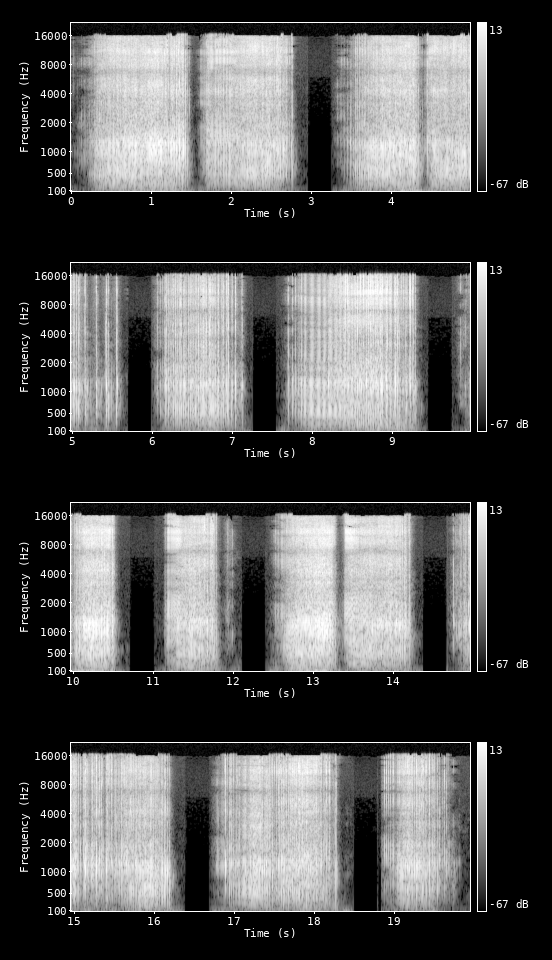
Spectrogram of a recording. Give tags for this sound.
bending
creak
creaking
friction
leather

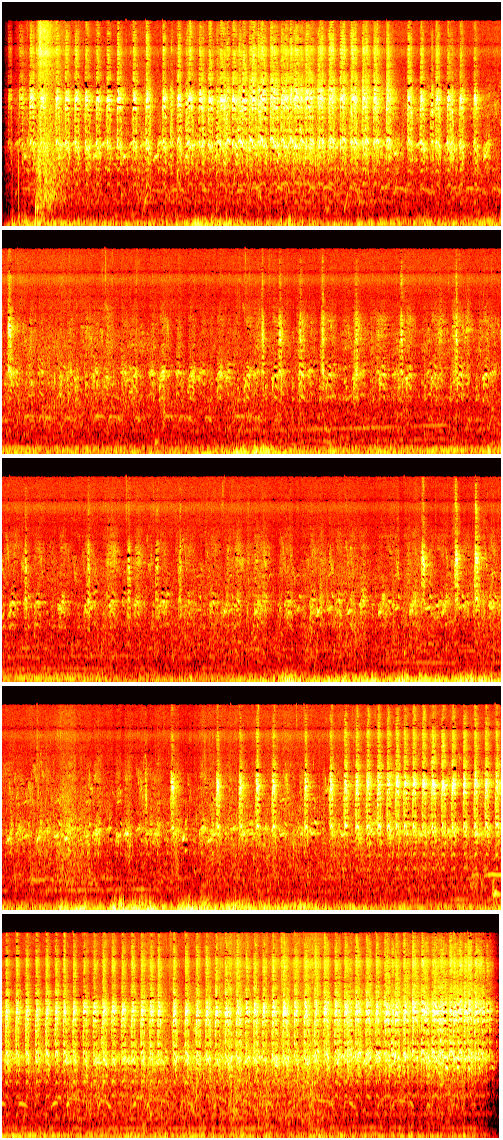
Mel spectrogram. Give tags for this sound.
animals
birds
field-recording
hippo
hippopotamus
zoo

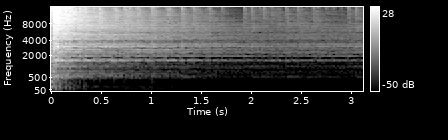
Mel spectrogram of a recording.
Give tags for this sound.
1-shot
cymbal
hi-hat
multisample
velocity

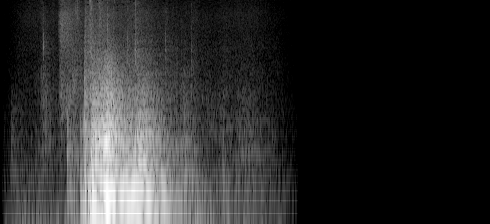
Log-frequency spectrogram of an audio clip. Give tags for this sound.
floor
chair
Panska
CZ
furniture
food
eating
drinking
drink
wood
Czech
canteen
Pansk

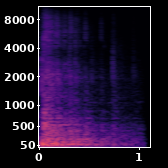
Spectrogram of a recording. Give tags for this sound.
glass
smash
window

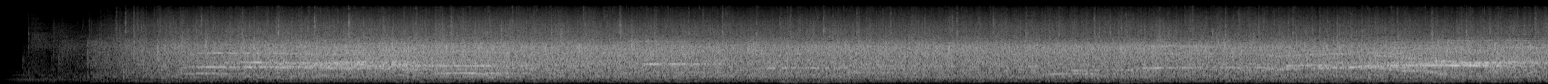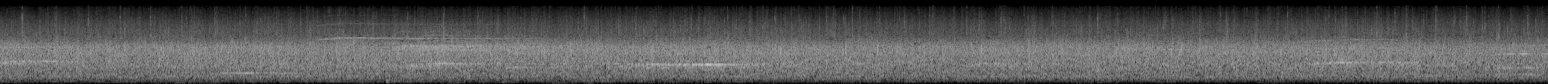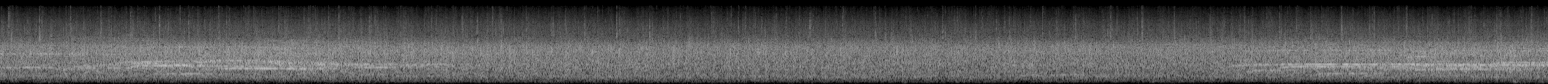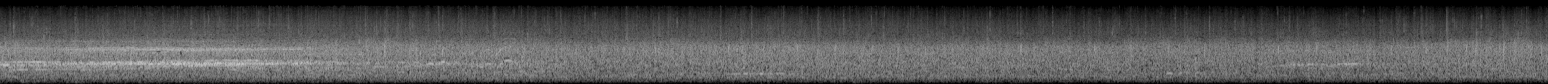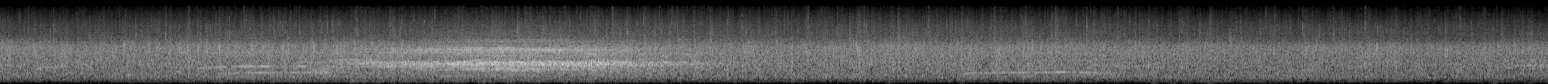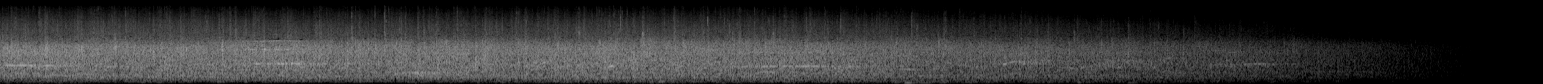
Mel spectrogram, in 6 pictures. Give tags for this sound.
rapturous
cheer
performance
children
applause
choir
saskatoon
reaction
adulation
audience
cheering

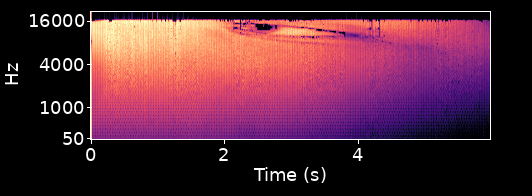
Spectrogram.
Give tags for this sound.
Image-To-Sound
Soundeffect
Remix
Sound
Image

